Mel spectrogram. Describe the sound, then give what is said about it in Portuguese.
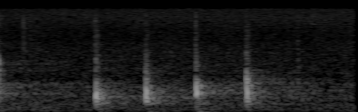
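Four quick, evenly spaced knocks on a wooden door, moderately loud, with no voices, followed by quiet. “Eu bati. Bateu na porta.”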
